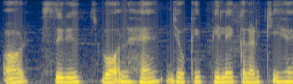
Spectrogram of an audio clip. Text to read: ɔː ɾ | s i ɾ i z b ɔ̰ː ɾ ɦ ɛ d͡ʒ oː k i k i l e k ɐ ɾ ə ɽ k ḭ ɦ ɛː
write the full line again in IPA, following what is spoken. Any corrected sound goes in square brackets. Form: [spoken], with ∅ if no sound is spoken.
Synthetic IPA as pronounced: ɔː ɾ | s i ɾ i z b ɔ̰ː [l] ɦ ɛ d͡ʒ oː k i [p] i l e k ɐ [l] ə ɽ k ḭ ɦ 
